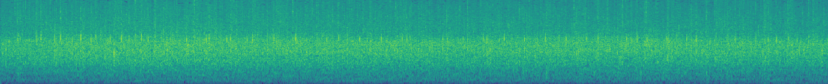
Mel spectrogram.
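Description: A large audience applauds steadily in a big echoing hall.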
